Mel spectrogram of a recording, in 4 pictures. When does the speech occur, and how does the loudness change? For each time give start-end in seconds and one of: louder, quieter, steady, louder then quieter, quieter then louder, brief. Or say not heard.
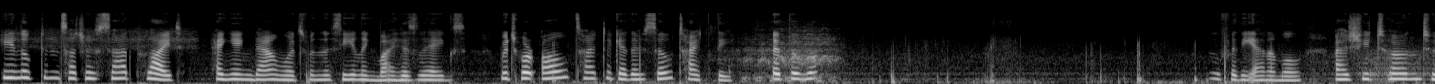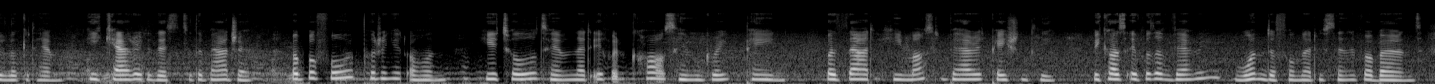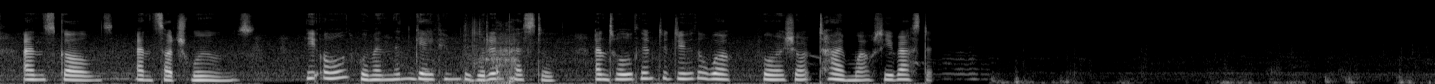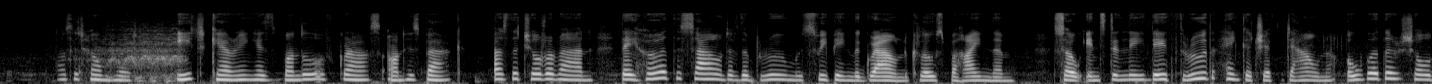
0.0-8.2 steady
12.1-38.0 steady
43.6-57.3 steady.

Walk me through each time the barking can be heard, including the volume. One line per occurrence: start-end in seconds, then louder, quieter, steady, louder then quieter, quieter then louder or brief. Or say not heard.
not heard.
